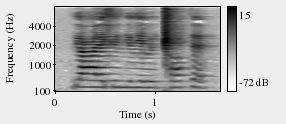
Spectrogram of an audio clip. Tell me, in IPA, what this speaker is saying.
ɾʲ ɤ ʕ ɛ xʲ ɤ nʲ ɔ lʲ ɛ l ʉ ǁ ɔ k ɛ

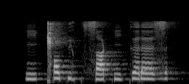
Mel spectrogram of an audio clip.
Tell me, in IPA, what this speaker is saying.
i ǁ ɔ pʲ o k sˤ ɪ k i k ɛ ɾ ɛ z

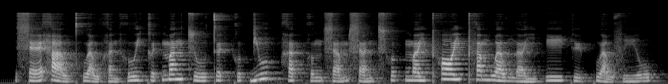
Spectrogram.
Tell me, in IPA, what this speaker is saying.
s ɛː˨˥ h aː˨˩ w kʷʰ aː˨˩ w h ɐ˨˩ n h uː˧ j k ɵ˨˥ t̚ m ɐ˥ ŋ t͡s uː˨ t̪ ɵ˧ t̚ k ʊ˨ k̚ j uː˥ k̚ h ɐ˨ k̚ h ʊ˨ ŋ s ɐ˨˥ m s ɐ˨˥ n t͡sʰ ʊ˥ k̚ m ɐ˥ j pʰ ɔː˥ j pʰ ɐ˥ m w ɐ˧ w n̪ ɐ˨ j | iː˧ k yː˨˥ p̚ kʷ aː˨˩ w f iː˨˧ w

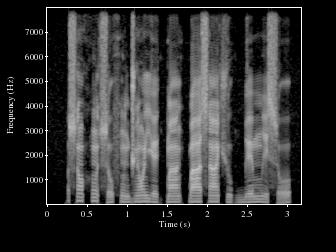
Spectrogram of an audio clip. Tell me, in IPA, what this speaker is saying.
s ɔ̃˦ h ũ˦˨ s o˨˦ f ũ˧ d͡ʒ ɔ̃˦ j e˧ k͡p ã˦ k͡p a˦ s ã˦ ʃ u˧ ɡ͡b e˦ m i˦˨ s o˨˦

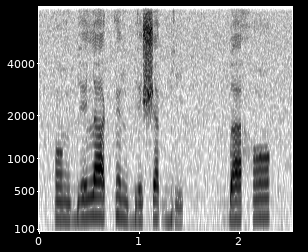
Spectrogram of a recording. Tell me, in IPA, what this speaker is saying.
ɔ̃˨ ɡ͡b e˨˦ l a˦ k ɛ̃˧ ɡ͡b e˨ ʃ a˧ ɡ͡b i˨ | ɡ͡b a˨ h ɔ̃˧

